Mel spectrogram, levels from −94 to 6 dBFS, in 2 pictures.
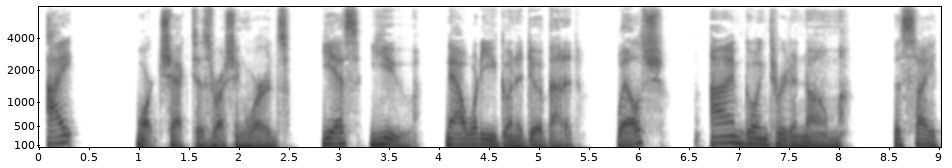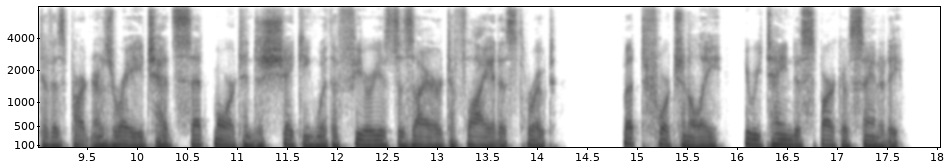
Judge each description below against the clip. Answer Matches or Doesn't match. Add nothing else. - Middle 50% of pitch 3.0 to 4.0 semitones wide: Matches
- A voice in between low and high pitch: Doesn't match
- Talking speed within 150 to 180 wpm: Matches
